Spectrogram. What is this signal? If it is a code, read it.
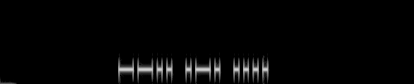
Morse code, heard as a keyed tone, about 25 wpm, 700 Hz. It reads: ZRH
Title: USA Call Sign Postfixes - 3 Letters 25wpm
